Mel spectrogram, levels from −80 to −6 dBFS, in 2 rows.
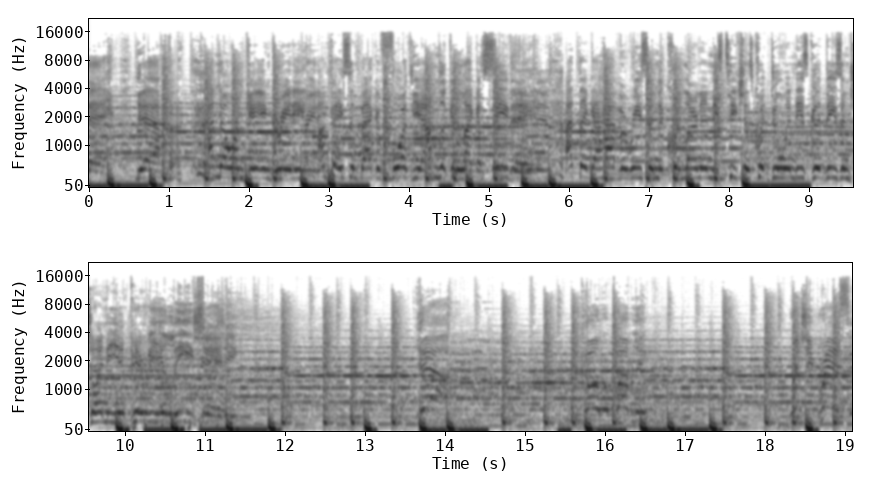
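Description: Nothing stood out as a technical problem on listening to this audio.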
